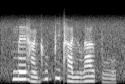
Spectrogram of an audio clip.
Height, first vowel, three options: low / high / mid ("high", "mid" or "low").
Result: mid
